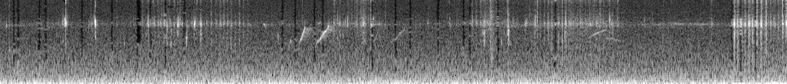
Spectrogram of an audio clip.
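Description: Near silence: faint steady hiss with scattered soft ticks and two short, faint rising chirps about three seconds in, and a brief swell of hiss near the end.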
